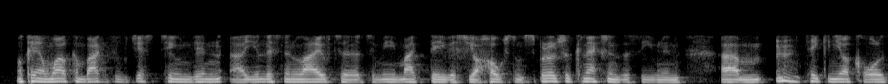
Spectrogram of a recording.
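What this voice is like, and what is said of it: Welsh accent. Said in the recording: “your accent. ... it's Welsh in the UK.”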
